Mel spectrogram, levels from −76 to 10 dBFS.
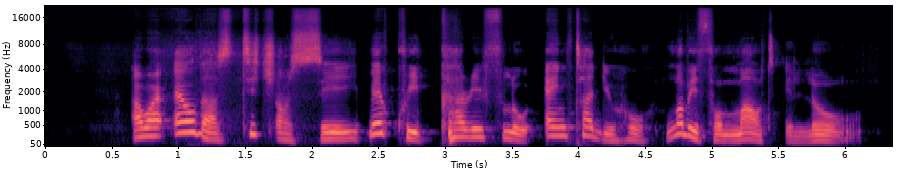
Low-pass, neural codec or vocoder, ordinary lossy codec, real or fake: none; autoencoder, 48 kHz, 32 numbers a frame, DAC-VAE, trained on Japanese speech; none; fake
